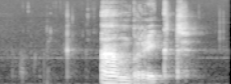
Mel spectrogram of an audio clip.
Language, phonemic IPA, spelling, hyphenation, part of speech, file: Dutch, /ˈaːmˌbreːkt/, aanbreekt, aan‧breekt, verb, Nl-aanbreekt.ogg
- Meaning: second/third-person singular dependent-clause present indicative of aanbreken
